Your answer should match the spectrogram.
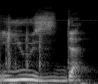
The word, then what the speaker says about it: used: Le S ici se prononce z. Dans ce cas-là, l'exemple, c'est used.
